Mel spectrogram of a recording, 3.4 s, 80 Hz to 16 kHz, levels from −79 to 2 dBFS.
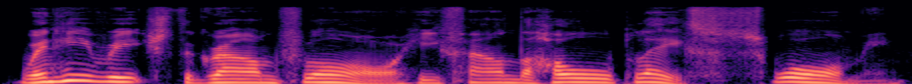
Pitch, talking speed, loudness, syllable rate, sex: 145 Hz, 210 wpm, -17 LUFS, 4.9 syllables/s, male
